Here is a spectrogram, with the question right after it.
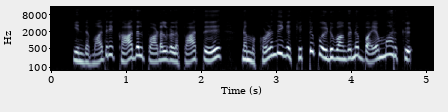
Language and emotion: Tamil, fearful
